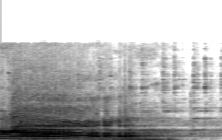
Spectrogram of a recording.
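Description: A drawn-out vocal shout by one person, held and then sliding down in pitch as it fades near the end.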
